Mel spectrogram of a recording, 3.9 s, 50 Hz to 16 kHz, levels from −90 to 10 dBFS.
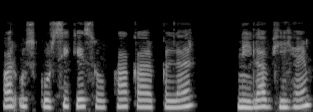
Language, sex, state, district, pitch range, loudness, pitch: Hindi, female, Chhattisgarh, Balrampur, 220-240 Hz, -24 LUFS, 230 Hz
